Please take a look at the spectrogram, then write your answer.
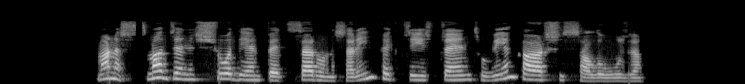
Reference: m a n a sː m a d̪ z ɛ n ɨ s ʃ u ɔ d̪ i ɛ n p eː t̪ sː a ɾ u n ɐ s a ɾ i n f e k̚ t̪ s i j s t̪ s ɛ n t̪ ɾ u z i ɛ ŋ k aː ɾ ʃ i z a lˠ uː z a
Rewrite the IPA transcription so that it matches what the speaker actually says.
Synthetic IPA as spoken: m a n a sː m a d̪ z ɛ n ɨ s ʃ u ɔ d̪ i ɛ n p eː t̪ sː a ɾ u n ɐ s a ɾ i n f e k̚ t̪ s i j s t̪ s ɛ n t̪ ɾ u v i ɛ ŋ k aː ɾ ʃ i s a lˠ uː z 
